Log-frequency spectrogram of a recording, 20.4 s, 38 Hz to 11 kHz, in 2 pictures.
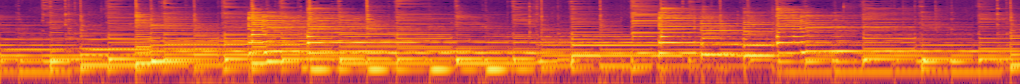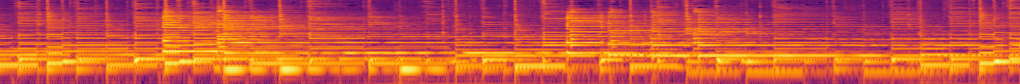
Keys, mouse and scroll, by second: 11.2 scroll down 2, 13.1 click, 13.6 scroll up 2, 14.2-15.4 scroll down 2, 15.4 click.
